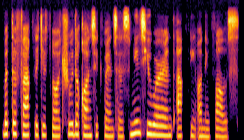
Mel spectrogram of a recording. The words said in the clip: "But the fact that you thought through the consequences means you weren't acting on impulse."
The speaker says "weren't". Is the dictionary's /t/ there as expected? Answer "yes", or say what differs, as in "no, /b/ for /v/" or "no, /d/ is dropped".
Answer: yes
